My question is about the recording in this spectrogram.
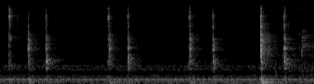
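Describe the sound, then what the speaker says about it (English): Clicky Cherry MX switches on a Gamdias Hermes P1 metal-frame mechanical gaming keyboard, pressed in about ten crisp, separate clacks with uneven gaps over a faint steady hum, close and fairly quiet. "what is distinctive about these type of key switches is you have two levels of feedback. The first is an audible click."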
